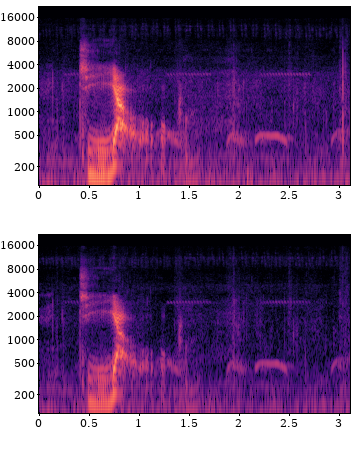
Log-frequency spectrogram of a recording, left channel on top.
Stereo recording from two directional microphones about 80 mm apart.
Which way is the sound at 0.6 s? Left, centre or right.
Left.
